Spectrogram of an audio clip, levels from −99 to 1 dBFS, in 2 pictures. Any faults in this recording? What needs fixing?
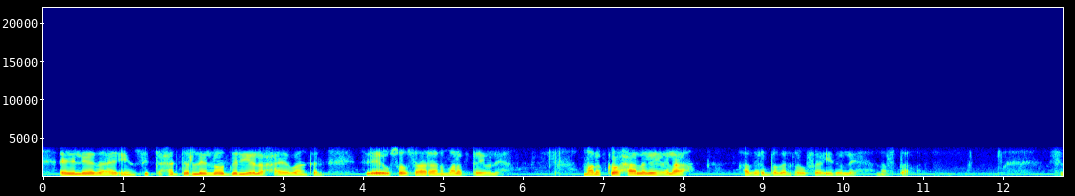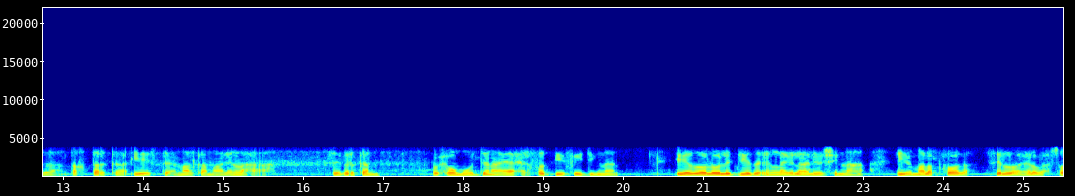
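The speech carries AMR narrowband mobile codec damage throughout. The sound is confined to roughly 250 Hz to 3.4 kHz, and it has a buzzy, synthetic edge from the vocal-tract model working on a few pulses per subframe, which fits a low mode around 7.4 kbps. Simple telephone band-limiting is duller and lacks this artificial buzz.

AMR comfort noise appears at 11.14–11.56 s, 11.62–11.94 s, 20.16–20.32 s and 20.62–20.66 s. In each of these spans the real background is replaced by a smooth, steady synthetic hiss that switches in and out. A noise gate would leave silence in those gaps, not hiss.

To prevent both, carry the call over a wideband codec at a higher mode, and disable or tune discontinuous transmission so that pauses are not cut to comfort noise.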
